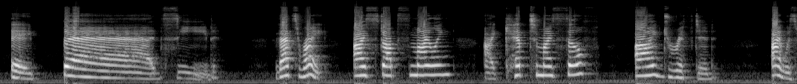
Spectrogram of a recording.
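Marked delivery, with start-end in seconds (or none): 0.1-2.2 very slow, low and brooding; a lower, sorrowful repeat; slow dramatic echo. A narrator's reading. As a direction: drag it out with gloom.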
